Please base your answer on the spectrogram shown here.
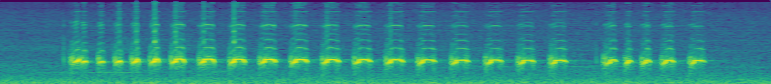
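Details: Zebra dove, local type, in the rare "dor tak kowor kowor" song: rapid stuttering notes building into a steady line of about fifteen mellow coos, a short break, then another quick cluster.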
